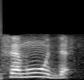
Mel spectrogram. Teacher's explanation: الثاء برضو في عموم القرآن مرققة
